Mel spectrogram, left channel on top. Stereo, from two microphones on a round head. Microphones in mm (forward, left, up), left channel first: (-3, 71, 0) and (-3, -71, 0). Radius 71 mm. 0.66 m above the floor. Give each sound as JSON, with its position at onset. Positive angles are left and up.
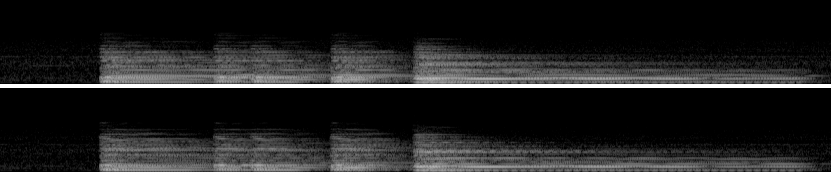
{"t": 1.0, "sound": "a piano", "side_deg": -30, "distance_m": 1.2}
